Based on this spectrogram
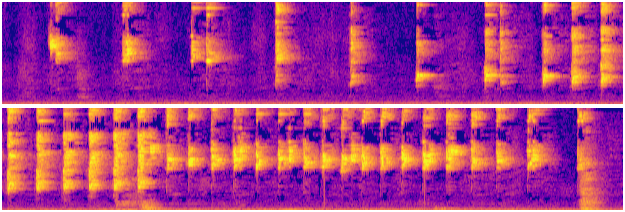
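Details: Male lovebird giving high, sharp chirps, spaced at first, then speeding up into a fast steady series of rapid repeated notes.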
